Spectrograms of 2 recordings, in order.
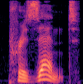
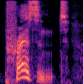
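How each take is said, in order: First: The stress is on the second syllable. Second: The stress is on the first syllable. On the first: It means to show something to someone. "There's more stress on the second syllable" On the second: It names a gift. "As a noun"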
